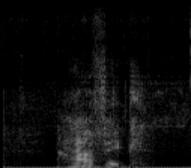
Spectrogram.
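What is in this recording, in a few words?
"havik", Dutch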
